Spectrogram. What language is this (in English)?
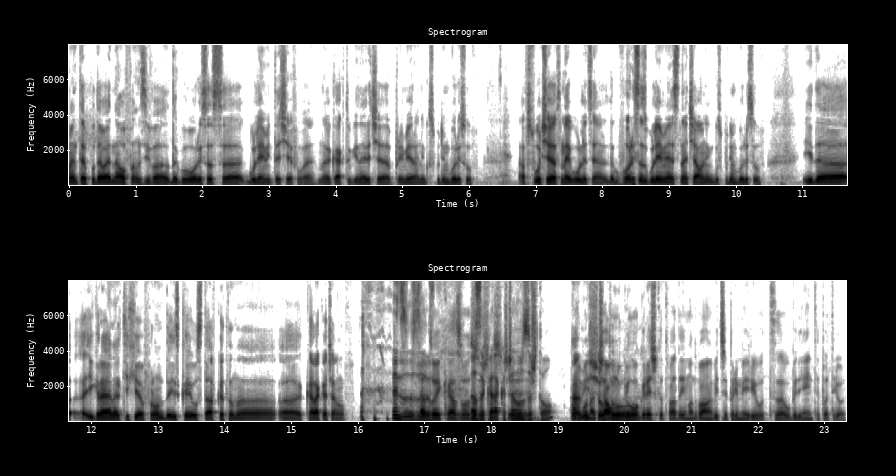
Bulgarian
